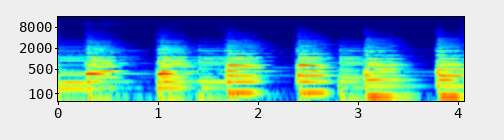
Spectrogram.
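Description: Solo piano plays a steady sequence of chords from a song, each approached by a quick eighth-note leading note slipping in just before it, clear and close.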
